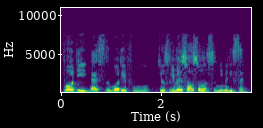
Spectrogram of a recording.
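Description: A man reading scripture aloud in a steady, measured way. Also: a little high, a little hiss or hum. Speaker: guest reader. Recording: dull lo-fi recording.

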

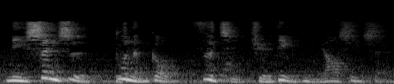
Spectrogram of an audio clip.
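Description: A man's voice: on the high side, very animated, a little slow, mellow, a little hiss or hum. A man preaching a sermon with emotion, repeating phrases for emphasis and speaking straight to the congregation. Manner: addresses the congregation directly. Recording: echoey, distant, dull sound.

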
